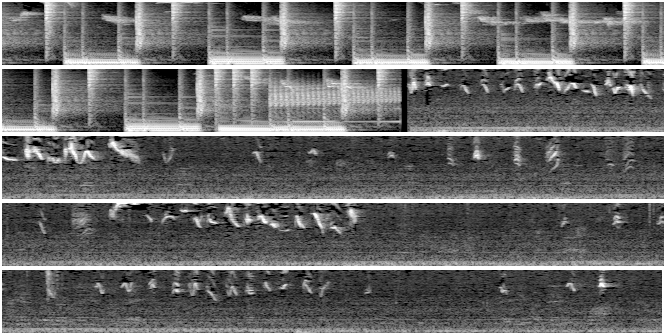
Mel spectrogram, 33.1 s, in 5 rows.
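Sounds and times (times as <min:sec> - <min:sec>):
small songbirds twittering: 0:00.0 - 0:06.6, 0:08.8 - 0:33.0
steady low hum: 0:00.6 - 0:01.4, 0:10.7 - 0:33.0.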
